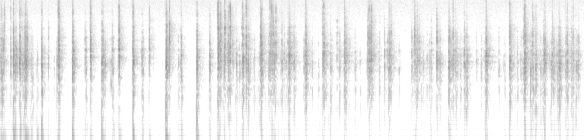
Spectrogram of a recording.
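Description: A sealed foil/plastic snack bag full of crisps is tapped and crinkled with long nails, producing a quick, steady stream of sharp clicking taps mixed with crackly rustling. The taps are short and dry, with a bright, papery crinkle over a quiet background.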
